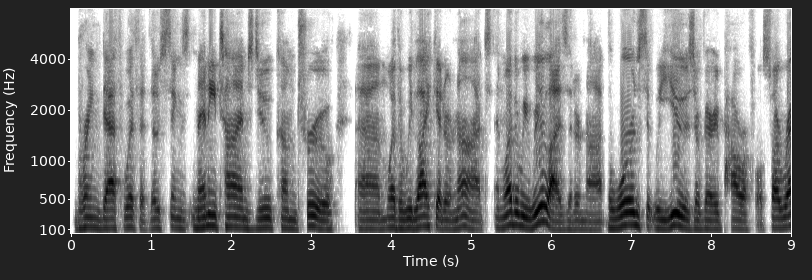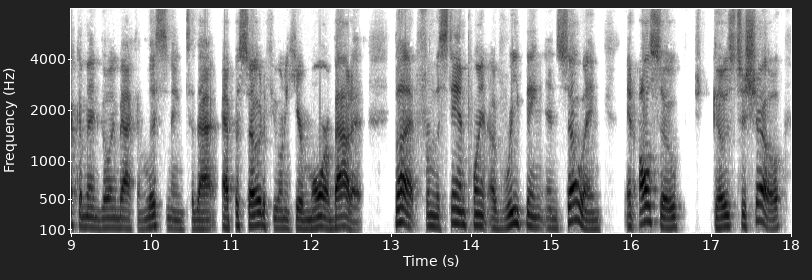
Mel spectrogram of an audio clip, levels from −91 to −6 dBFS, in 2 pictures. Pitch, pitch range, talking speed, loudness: 125 Hz, 115-140 Hz, 215 wpm, -14 LUFS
